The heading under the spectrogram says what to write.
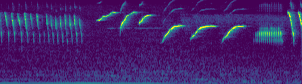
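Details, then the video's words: Yorkshire canary song used for training young canaries: a fast buzzy trill, then a series of upward-sweeping whistled notes and a brief harsh burst, over steady background hiss. "Yorkshire Canary Song | The Best Canary Training"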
